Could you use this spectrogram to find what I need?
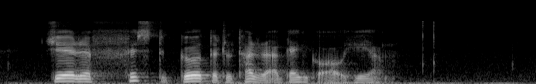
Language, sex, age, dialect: Faroese, male, 36-60, Suðurstreymoy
